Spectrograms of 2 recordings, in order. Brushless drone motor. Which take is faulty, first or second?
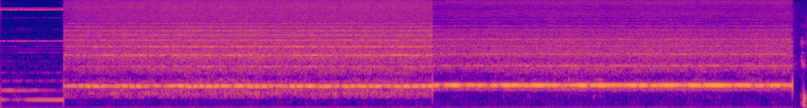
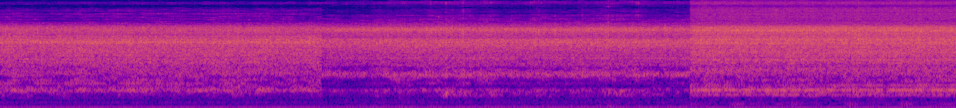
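second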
